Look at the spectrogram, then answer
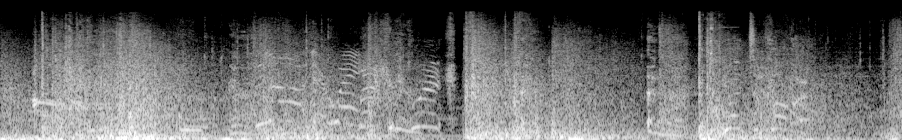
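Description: Rapid gunfire and artillery blasts from the mech strategy game Iron Harvest, a dense battle din with bursts and booms layered over voice chatter and shouted commands.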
